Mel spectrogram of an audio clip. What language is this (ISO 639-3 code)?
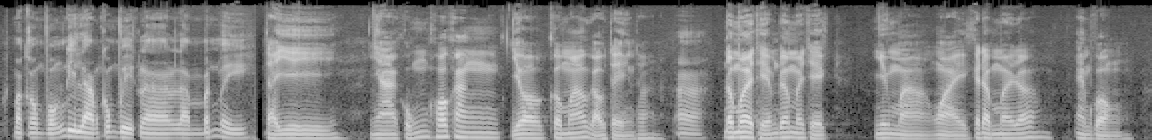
vie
